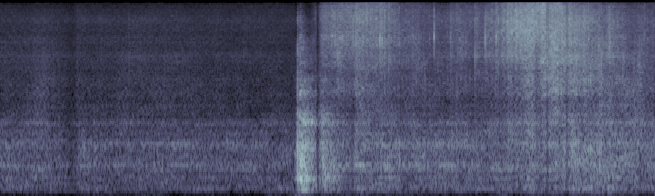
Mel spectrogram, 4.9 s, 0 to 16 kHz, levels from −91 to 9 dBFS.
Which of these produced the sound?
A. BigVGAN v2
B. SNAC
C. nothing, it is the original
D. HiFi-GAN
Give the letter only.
B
